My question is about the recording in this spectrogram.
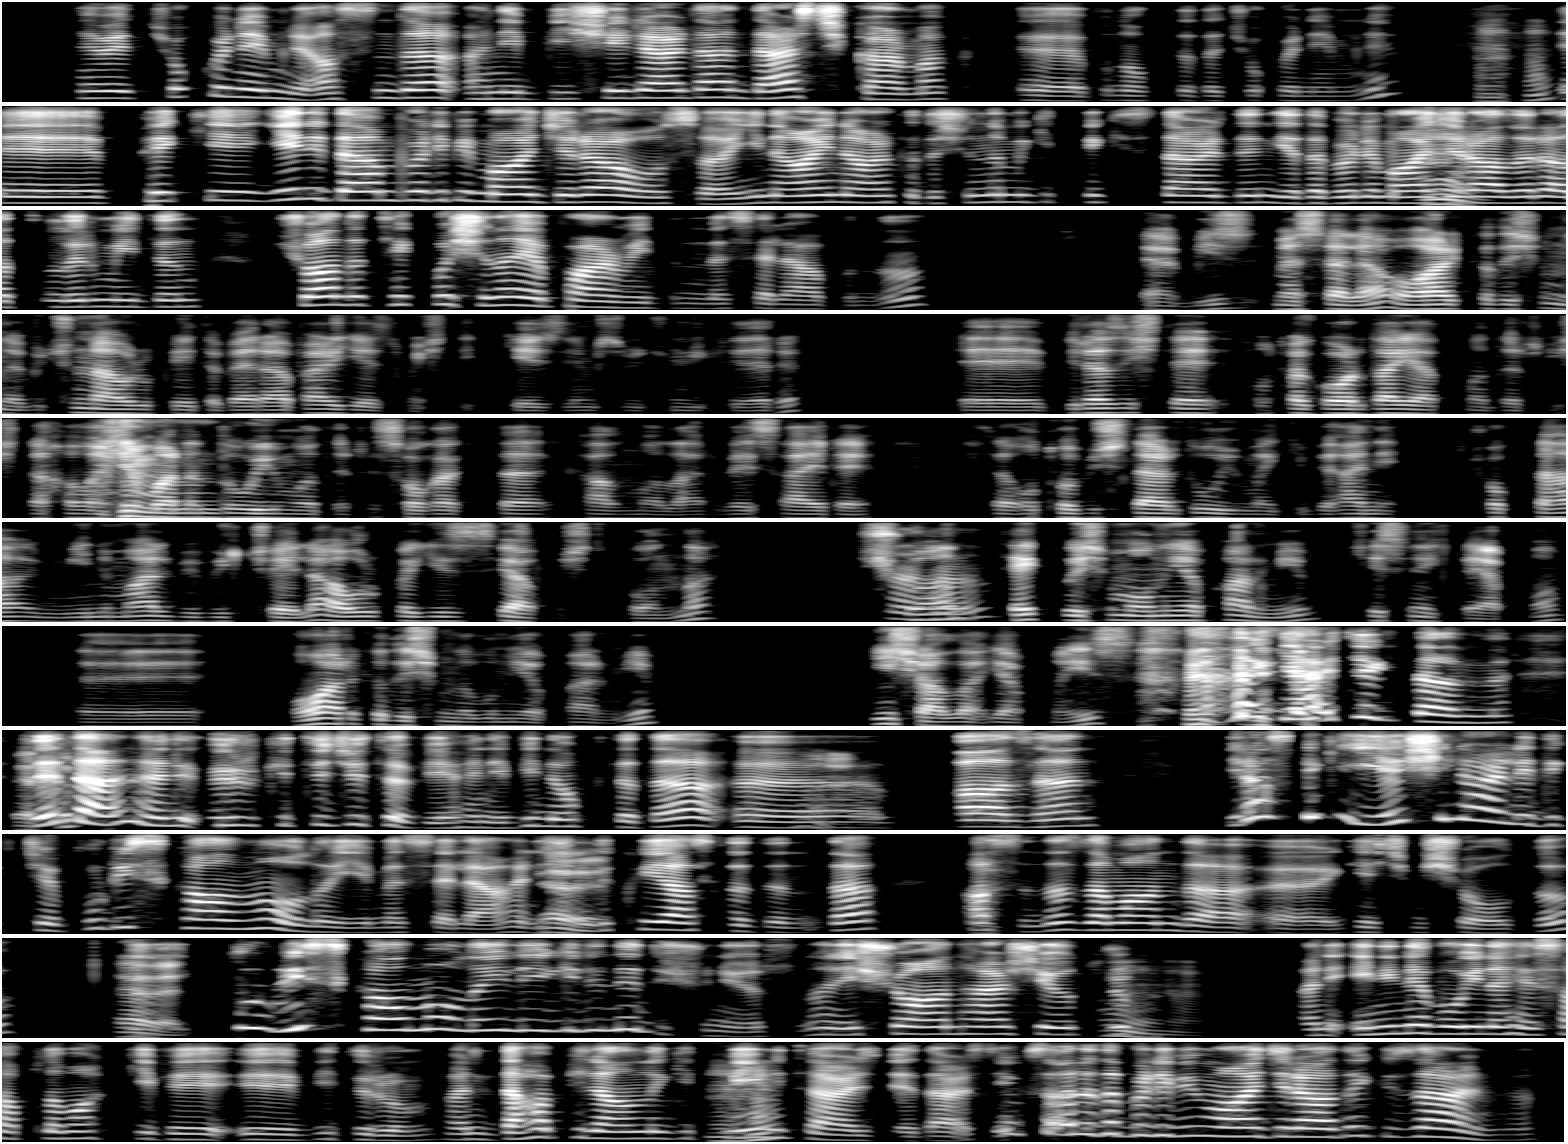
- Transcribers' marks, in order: tapping; "otogarda" said as "otogorda"; laughing while speaking: "havalimanında"; chuckle; laughing while speaking: "Gerçekten mi?"; chuckle
- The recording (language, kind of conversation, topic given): Turkish, podcast, En unutulmaz seyahat deneyimini anlatır mısın?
